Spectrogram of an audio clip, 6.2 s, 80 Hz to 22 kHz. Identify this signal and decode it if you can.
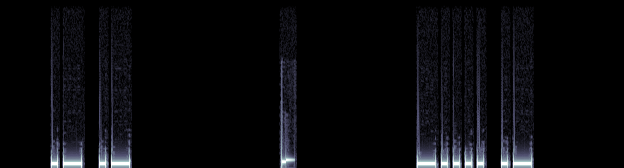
Morse code, heard as a keyed tone, about 20 wpm, 700 Hz. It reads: AA 6A
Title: All Cut Numbers - 2-Digit 20wpm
